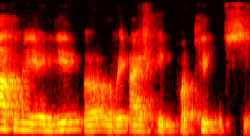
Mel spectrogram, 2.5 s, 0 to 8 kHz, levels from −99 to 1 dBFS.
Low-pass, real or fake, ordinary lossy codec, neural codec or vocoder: 7.2 kHz; fake; AAC, 48 kbps; vocoder, 22.05 kHz, 80 mel bands, Vocos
